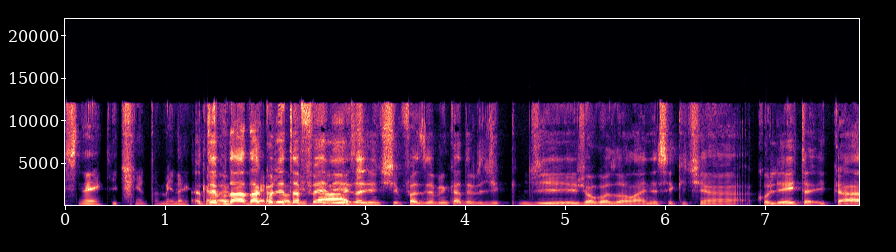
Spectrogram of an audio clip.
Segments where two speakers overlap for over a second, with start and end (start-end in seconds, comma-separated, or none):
1.2-3.0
